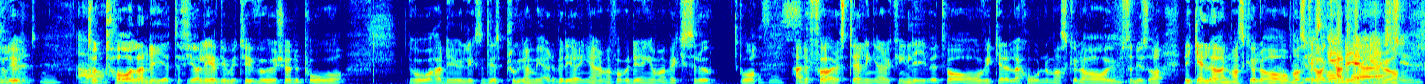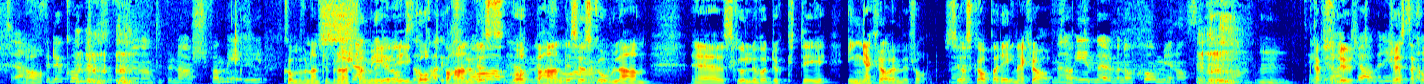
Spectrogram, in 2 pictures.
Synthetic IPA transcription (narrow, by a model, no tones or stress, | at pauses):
lʉ̟ːt̪t̪ʰːʊt̪ʰɑːlanyːheːt̪əɾfœɾjɑːɡleːvd̪əjʏmɪt̪hʉ̟vːəɔjaɕœːɖəpʰɔɔ | ɔɦad̪ːəjɵlɪksɔmd̪eːlspʰɾʊɡɾameːɾad̪əvæɖeːɾɪŋaɾmanfoːvæɖeːɾɪŋaɾmanvɛksəɾɵpːɔhad̪ːəfœːɾəst̪ɛlnɪŋaɾkʰɾɪŋliːvət̪vaɔvɪlkaɾɛlaɧuːnəɾmanskɵlːəɦɑːɔhʉsɔmd̪əsɑːvɪlkənløːnmanskɵlːəhɑːɔmanskɵlːəhɑkʰaɾɪæːɾɔjɑːfdkʰɔ | nt̪ɾpɾnːʂf | kʰɔmːəfɾɔnant̪ɾəp̬ʰɾɛnœːʂfamɪljɡɔt̪ːpʰɔɦand̪əsɡɔt̪ːpɔɦand̪əshœːʂkuːlan | skɵlːəvɑːd̪ɵkt̪ɪɡɪŋːakʰɾɑːvhɛmːɪfɾɔ̰ːnsɔjɑːɡskɑːpad̪əeːɡnakʰɾɑːvfəɾat̪kʰɔmːjnɔs̩ | ab̥sɔlʉ̟ːt̪pʰɾɛst̪aɧuː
